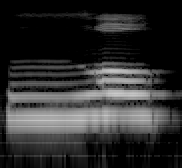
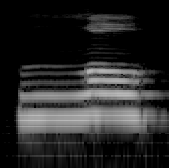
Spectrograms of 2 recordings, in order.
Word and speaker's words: ngô: You have the ng sound at the end. And this one is going to be ngô, nghe, ngô, nghe.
